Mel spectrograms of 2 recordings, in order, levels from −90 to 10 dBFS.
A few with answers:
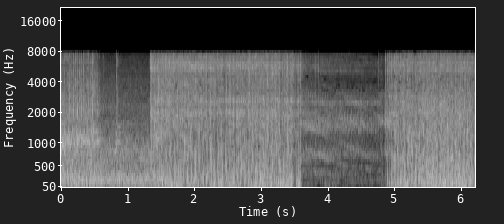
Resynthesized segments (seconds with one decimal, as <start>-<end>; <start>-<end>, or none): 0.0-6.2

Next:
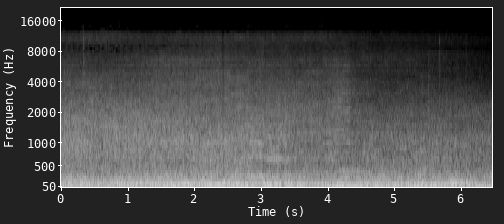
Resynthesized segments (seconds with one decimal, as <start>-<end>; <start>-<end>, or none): 2.3-5.5

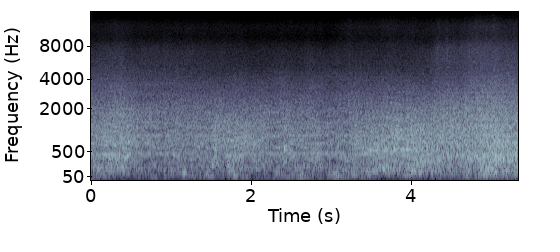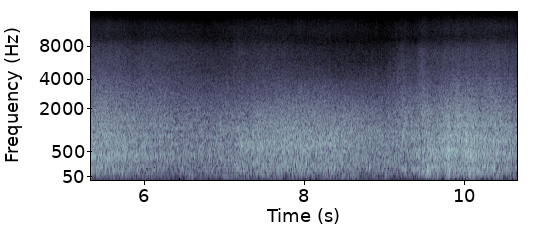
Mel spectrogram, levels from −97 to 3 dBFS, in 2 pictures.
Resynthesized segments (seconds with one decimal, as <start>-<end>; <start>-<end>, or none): 0.0-4.0

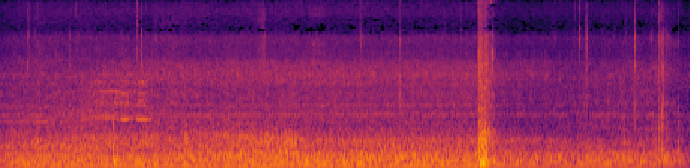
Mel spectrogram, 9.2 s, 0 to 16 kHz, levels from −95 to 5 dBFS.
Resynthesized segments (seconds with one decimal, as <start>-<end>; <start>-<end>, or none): 3.0-7.8

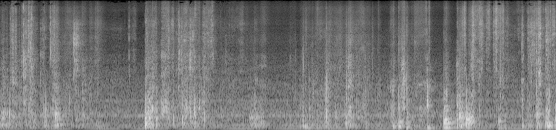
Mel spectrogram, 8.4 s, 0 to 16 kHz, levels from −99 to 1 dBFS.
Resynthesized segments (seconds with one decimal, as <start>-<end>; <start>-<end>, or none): 0.8-1.6; 3.7-7.1

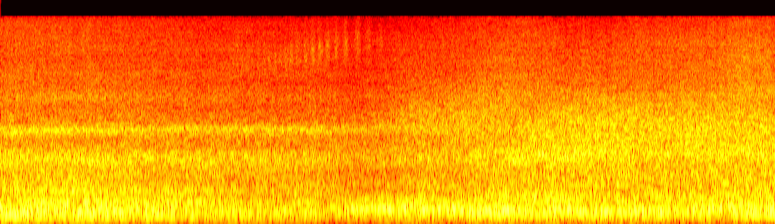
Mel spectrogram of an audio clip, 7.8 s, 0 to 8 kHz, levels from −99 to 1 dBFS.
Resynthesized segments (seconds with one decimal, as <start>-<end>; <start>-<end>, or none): 0.0-4.1; 5.0-5.4; 6.1-7.8

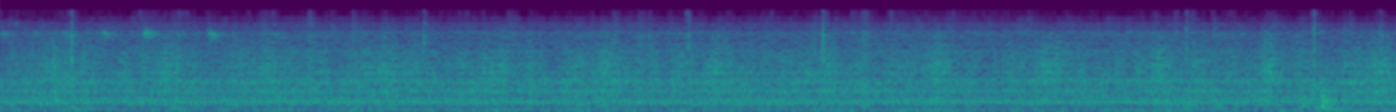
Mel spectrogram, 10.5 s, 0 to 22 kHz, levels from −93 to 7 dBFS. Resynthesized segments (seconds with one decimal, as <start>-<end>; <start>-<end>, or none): none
